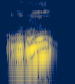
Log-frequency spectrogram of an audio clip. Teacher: را کو پڑھتے وقت ہونٹ گول بھی ہوں گے پیش کی وجہ سے، اور را کو پر بھی پڑھیں گے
